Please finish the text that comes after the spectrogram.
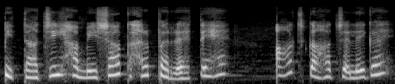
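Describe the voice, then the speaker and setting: Cartoon heroine, played by a woman, young villager, high voice, indignant and determined, dry sound with music behind. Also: animated, takes it slowly, no echo, full character voice. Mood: worried. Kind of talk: Hindi cartoon voice acting.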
